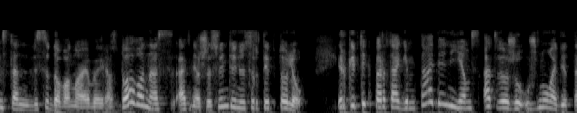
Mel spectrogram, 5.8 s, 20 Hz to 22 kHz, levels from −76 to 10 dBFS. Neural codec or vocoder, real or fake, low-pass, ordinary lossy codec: autoencoder, 48 kHz, 128 numbers a frame, DAC-VAE, trained on Japanese speech; fake; 7.2 kHz; MP3, 48 kbps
